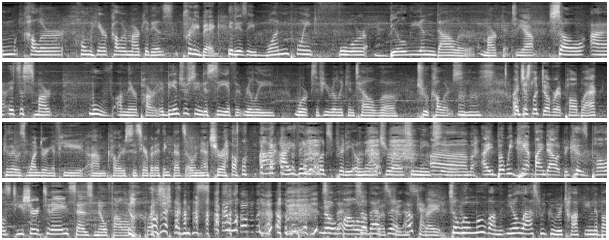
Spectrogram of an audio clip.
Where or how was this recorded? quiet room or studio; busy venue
busy venue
